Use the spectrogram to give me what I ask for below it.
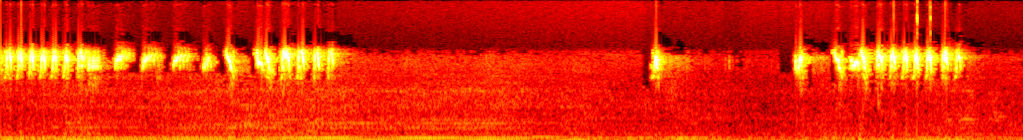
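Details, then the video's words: Orange-headed thrush singing, used to lure an untrained bird: fast runs of sharp, repeated high chirping notes in two bursts separated by a quiet gap with one isolated note, over a steady low hum. "SUARA PANCINGAN UNTUK ANIS MERAH BAHAN"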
